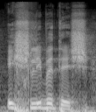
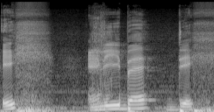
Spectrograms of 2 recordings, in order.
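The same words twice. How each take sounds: First: The words end in a 'sh' sound. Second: The words end in a throaty 'ch' sound. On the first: The speaker calls it wrong. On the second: The speaker calls it right.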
